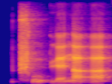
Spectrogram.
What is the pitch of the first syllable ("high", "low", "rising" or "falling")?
falling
